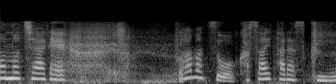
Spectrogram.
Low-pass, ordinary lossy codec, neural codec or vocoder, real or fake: none; none; codec, 16 kHz, 0.5 kbps, X-Codec, WavLM features, trained on Multilingual LibriSpeech; fake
